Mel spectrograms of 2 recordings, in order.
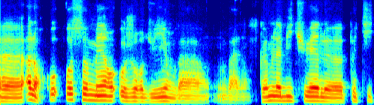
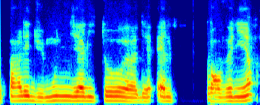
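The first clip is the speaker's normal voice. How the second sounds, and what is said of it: Put-on Spanish accent. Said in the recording (French): “j'ai un accent espagnol qui est, incroyable”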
